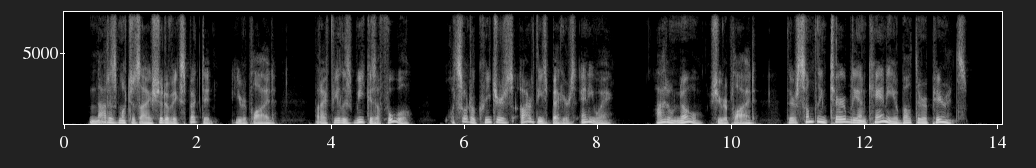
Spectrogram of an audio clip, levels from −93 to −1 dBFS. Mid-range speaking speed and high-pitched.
No: average, 165 wpm; low, 125 Hz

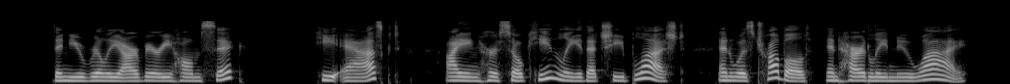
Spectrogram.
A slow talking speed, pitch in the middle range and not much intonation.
No: average, 145 wpm; medium, 175 Hz; narrow, 2.3 semitones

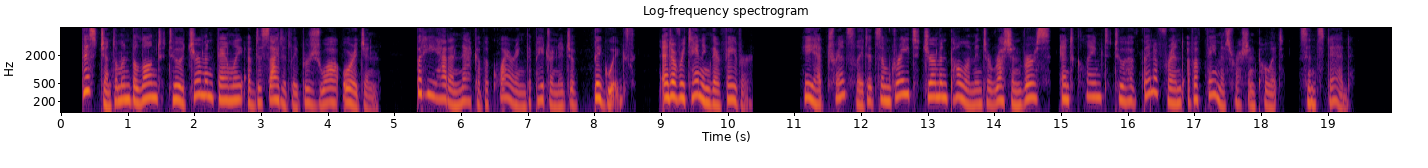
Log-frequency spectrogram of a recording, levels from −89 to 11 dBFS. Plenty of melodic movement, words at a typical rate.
Yes: wide, 5.7 semitones; average, 155 wpm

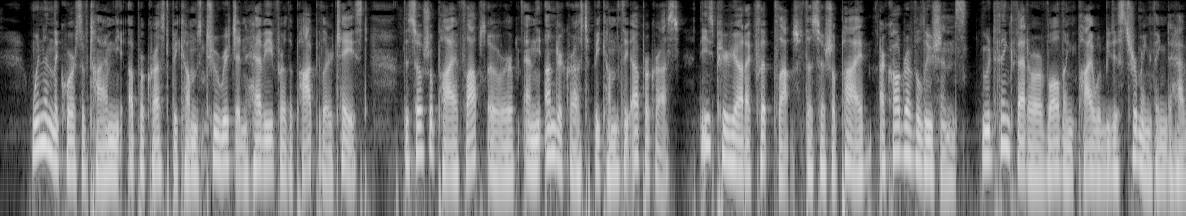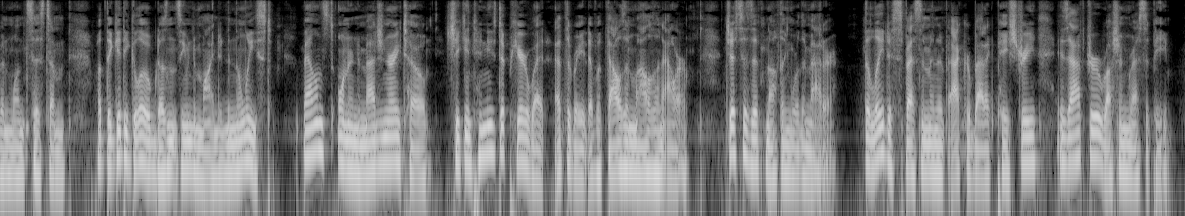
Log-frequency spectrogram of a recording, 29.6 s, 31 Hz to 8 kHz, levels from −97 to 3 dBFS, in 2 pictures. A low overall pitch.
Yes: low, 100 Hz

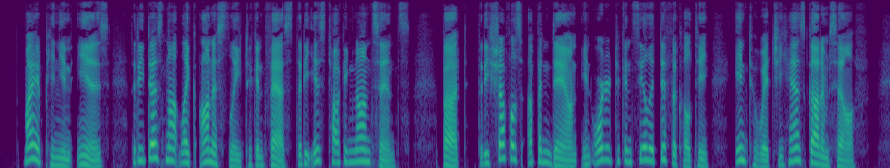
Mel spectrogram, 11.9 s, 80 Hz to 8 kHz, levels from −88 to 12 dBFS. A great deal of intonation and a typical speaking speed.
Yes: wide, 8.5 semitones; average, 185 wpm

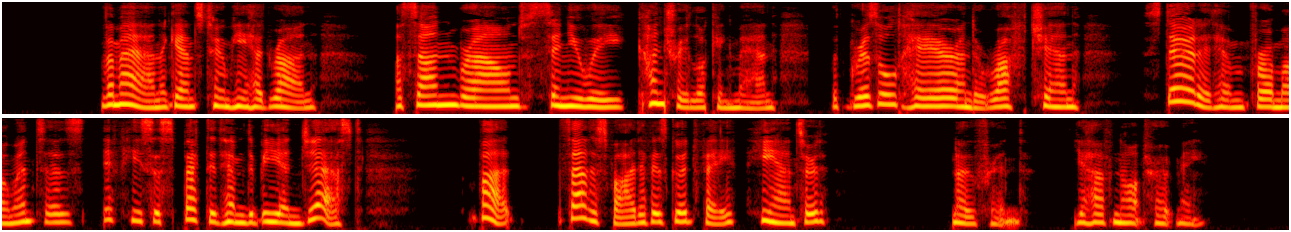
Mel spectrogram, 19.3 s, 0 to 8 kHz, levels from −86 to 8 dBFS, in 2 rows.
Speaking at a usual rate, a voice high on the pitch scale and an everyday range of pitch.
Yes: average, 160 wpm; high, 215 Hz; average, 3.5 semitones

